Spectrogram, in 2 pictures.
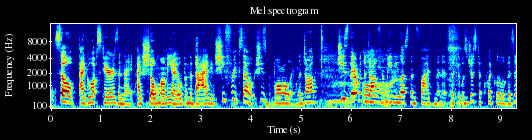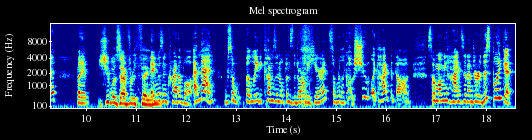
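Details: Adult woman speaking; typical speech.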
